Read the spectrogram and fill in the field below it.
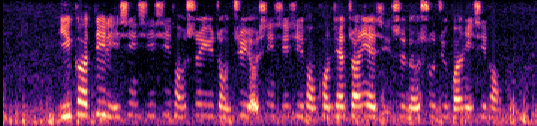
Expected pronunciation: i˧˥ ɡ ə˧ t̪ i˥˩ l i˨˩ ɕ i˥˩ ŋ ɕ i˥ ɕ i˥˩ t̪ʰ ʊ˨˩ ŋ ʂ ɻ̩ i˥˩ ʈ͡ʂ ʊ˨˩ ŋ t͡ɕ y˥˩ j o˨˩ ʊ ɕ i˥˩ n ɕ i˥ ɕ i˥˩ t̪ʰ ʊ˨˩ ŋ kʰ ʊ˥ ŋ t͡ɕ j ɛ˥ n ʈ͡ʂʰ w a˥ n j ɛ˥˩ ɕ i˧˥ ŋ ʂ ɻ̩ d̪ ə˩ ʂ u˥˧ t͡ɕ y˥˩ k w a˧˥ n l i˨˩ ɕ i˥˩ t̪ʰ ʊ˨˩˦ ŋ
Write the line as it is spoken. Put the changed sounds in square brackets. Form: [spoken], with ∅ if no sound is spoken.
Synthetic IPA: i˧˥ ɡ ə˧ t̪ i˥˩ l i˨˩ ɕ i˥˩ [n] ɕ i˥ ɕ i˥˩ t̪ʰ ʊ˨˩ ŋ ʂ ɻ̩ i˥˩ ʈ͡ʂ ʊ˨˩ ŋ t͡ɕ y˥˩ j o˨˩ ʊ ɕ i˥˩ n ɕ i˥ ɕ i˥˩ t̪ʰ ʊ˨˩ ŋ kʰ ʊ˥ ŋ t͡ɕ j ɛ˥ n [ʈ͡ʂ] w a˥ n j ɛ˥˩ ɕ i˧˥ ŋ ʂ ɻ̩ d̪ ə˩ ʂ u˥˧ t͡ɕ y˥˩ k w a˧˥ n l i˨˩ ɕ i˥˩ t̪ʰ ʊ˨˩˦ ŋ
